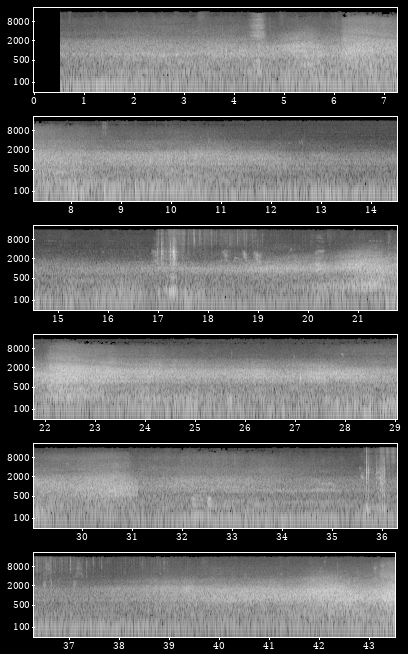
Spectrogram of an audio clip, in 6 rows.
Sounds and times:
Speech: 18.3 - 19.1, 20.1 - 20.4, 32.2 - 32.7, 36.5 - 37.4.

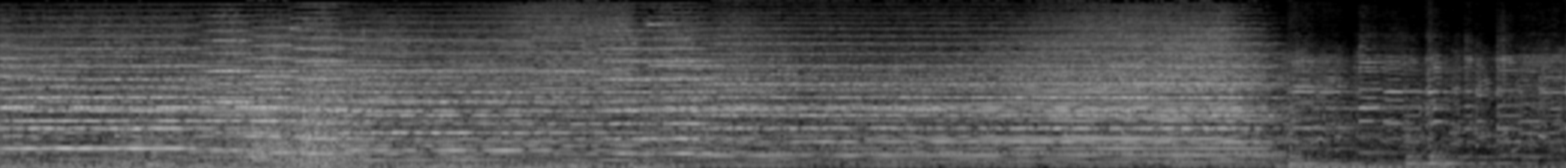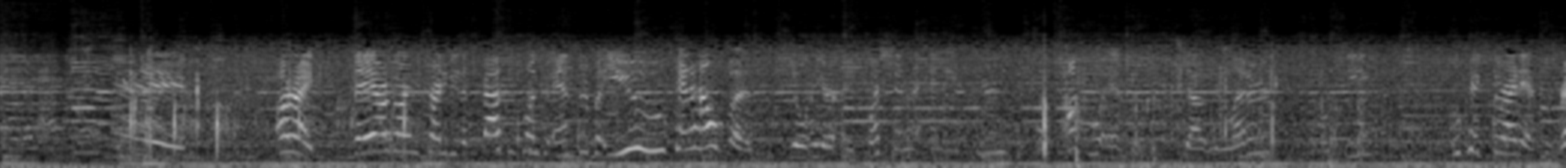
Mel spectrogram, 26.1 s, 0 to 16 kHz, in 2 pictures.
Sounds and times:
Music: 0.0 - 26.1
Speech: 12.0 - 14.6, 15.4 - 24.5, 25.2 - 26.1.

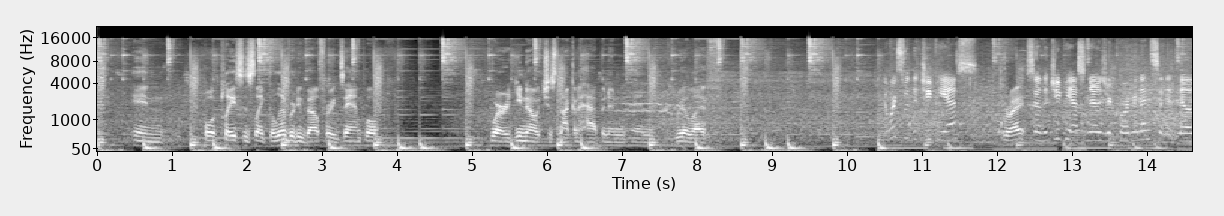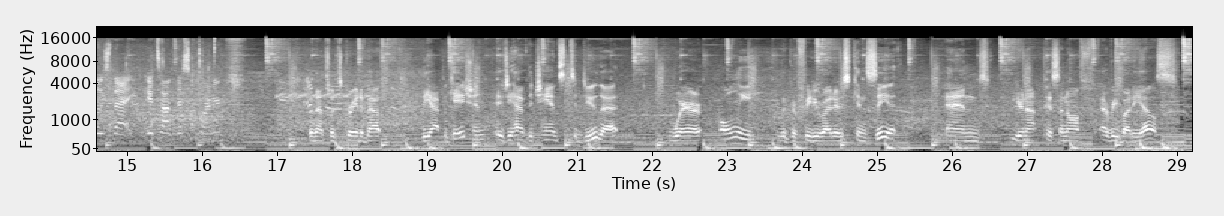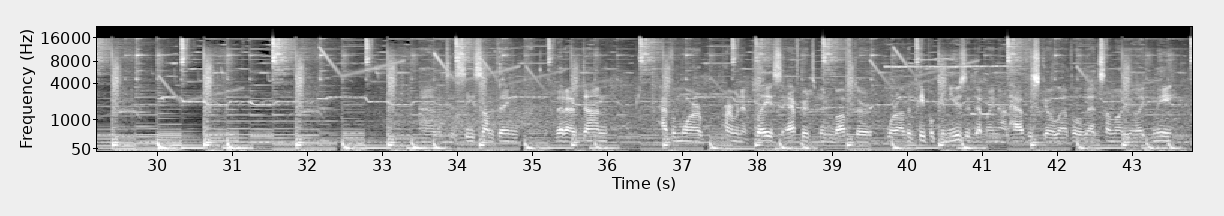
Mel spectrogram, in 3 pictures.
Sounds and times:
Music: 0.0 - 43.8
Speech: 0.5 - 3.8, 5.2 - 8.2, 10.5 - 16.5, 17.4 - 21.5, 22.2 - 25.2, 25.9 - 29.0, 33.5 - 36.0, 36.7 - 43.6.

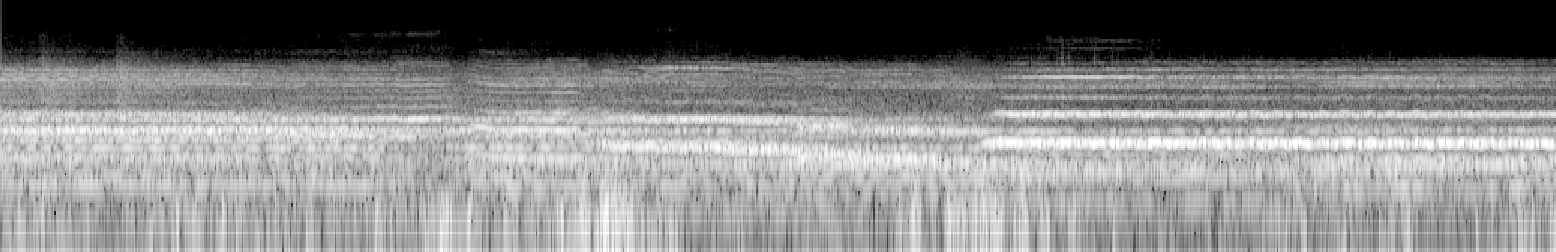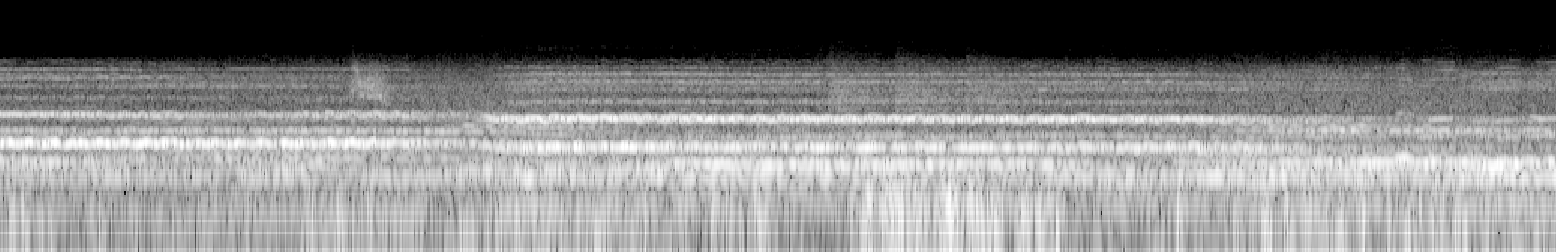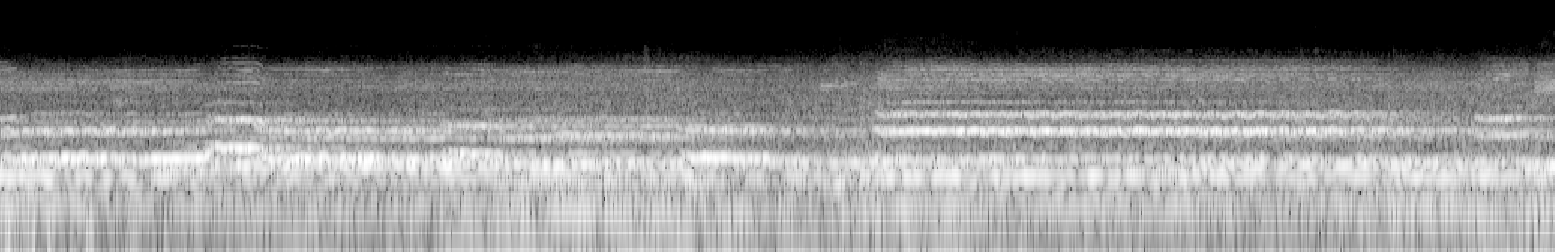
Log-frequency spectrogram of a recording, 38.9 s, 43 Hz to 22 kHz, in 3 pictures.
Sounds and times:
Choir: 0.0 - 38.8
Female singing: 0.0 - 38.8.

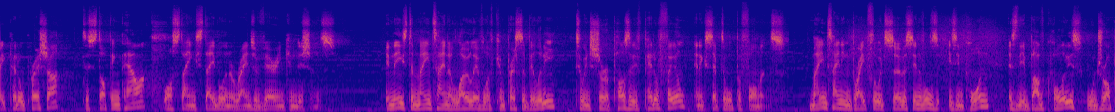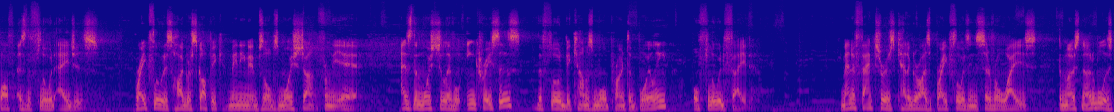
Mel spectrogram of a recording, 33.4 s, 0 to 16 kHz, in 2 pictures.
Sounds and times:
Speech: 0.0 - 5.1, 5.8 - 28.2, 29.3 - 33.4.

